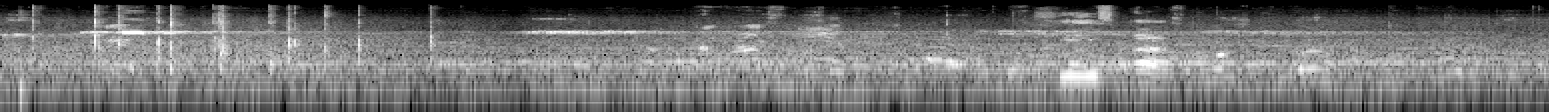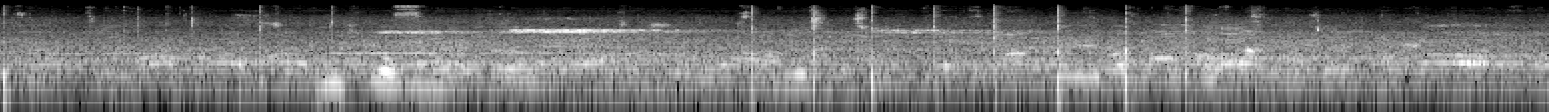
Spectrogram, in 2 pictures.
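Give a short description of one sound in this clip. A crowd murmurs and chatters throughout a large echoing arena.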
